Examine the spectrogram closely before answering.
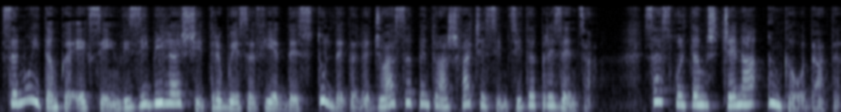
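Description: Her voice fairly high with vocal fry, a woman speaks at a moderate pace with very wide pitch swings. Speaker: radio course presenter. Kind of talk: scripted narration explaining a language lesson. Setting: radio studio.

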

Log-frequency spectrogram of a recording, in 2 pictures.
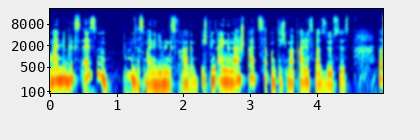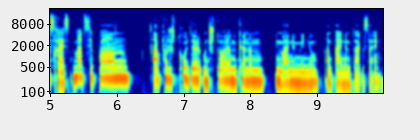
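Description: In a very clean recording with a silent background and a dry, close sound free of echo, a woman with a Russian accent speaks at a moderate pace with ordinary pitch variation. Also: medium pitch for a woman. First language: Russian (speaking German). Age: 30s. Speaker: German teacher. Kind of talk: personal portrait monologue.

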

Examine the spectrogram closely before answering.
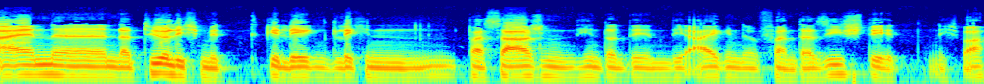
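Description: A man speaks at a very slow pace in a very deep, low voice with flat, monotone intonation. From Thuringia, Nordhausen am Harz. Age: 60s. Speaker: poet and novelist. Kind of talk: interview. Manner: hesitant, with filler sounds.

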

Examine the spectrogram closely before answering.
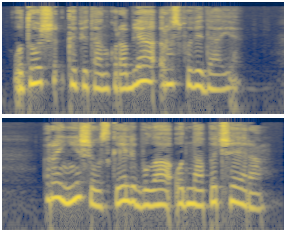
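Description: On a quiet background, a somewhat breathy woman with a fairly high pitch talks at a moderate pace, with ordinary pitch variation and very even loudness. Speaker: narrator of language course. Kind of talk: scripted narration.

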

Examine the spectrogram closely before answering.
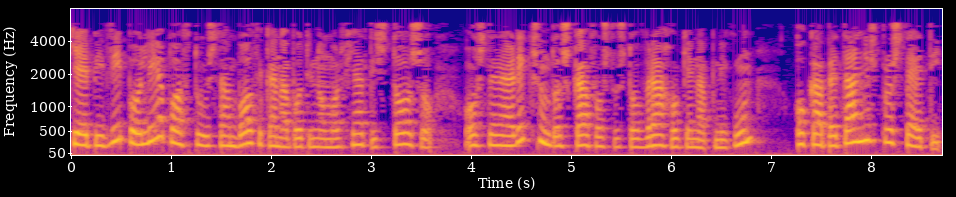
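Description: A somewhat breathy woman's voice with a fairly high pitch. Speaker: language course presenter. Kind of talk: radio language lesson narration. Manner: formal.

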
